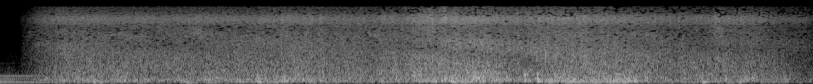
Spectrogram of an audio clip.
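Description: Choppy, wind-driven waves breaking along a shore, with wind rushing over the microphone: a loud, steady rush of noise.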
